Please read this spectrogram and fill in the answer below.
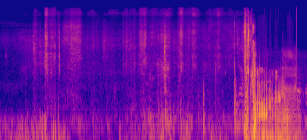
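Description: Wind and water noise on a small open fishing boat at sea, a low rumble with scattered knocks. About five seconds in, a louder, muffled rush of water takes over, heard through an underwater camera.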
